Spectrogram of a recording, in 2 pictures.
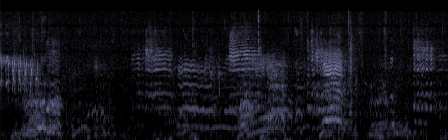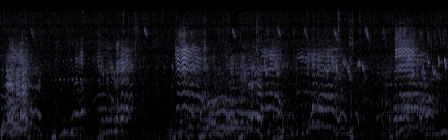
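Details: Goats let loose to roam the hillside scrub in the Dominican Republic, returning to their pen around five in the afternoon; many animals bleat over one another in wavering, tremulous cries, some long and some short, with faint human voices in between.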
